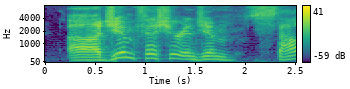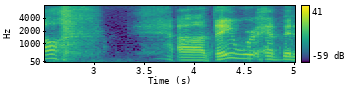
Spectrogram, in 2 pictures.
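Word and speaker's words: Stahl: uh it was written by Bill pretty Jim Fisher and Jim Style is that you pronounce that s-t-a-h-l aw whatever uh bill yeah Bill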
